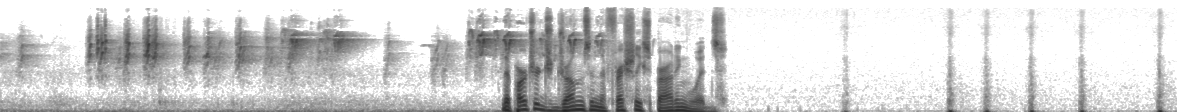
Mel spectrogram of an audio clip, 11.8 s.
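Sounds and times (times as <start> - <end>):
swallows chattering and squeaking: 0.0 - 6.4
speech: 5.0 - 7.3.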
